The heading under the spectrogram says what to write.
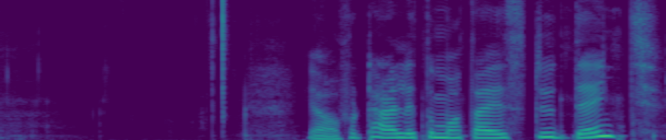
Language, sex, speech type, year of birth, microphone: Norwegian, female, spontaneous, 1962, Shure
